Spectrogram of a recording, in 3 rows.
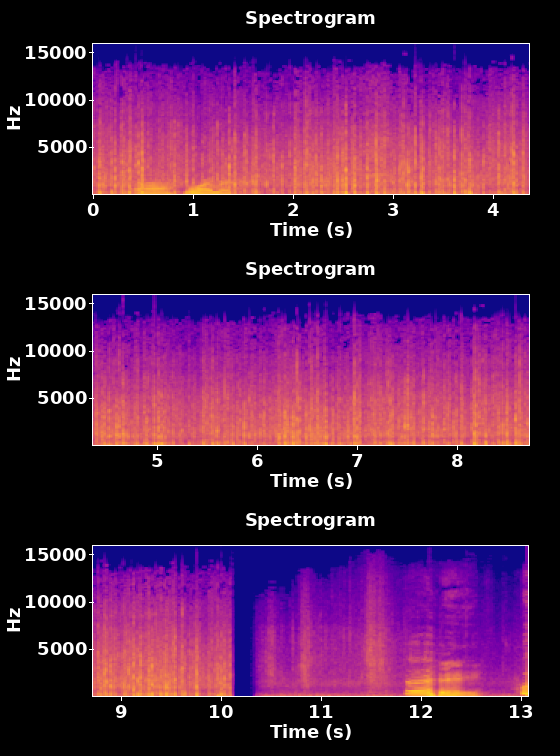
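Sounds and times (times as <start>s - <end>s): rain pattering on a tarp: 0.0s - 10.2s.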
